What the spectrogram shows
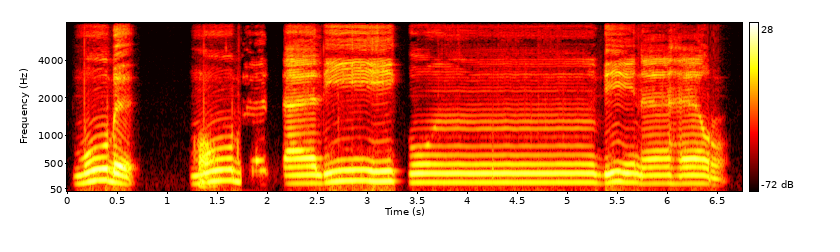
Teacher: Nah, ini baknya ada pantulannya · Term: qalqalah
